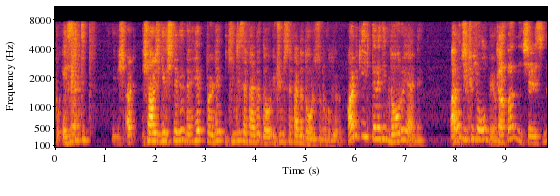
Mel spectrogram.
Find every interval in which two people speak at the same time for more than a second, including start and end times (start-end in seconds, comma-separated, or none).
none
